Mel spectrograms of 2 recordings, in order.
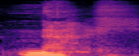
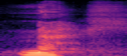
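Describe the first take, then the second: Both takes have the same delivery.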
